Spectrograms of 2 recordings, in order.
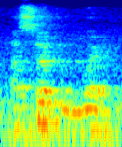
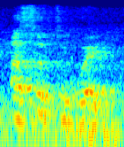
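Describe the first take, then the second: No difference in how they are said.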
